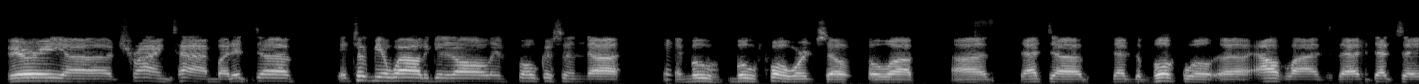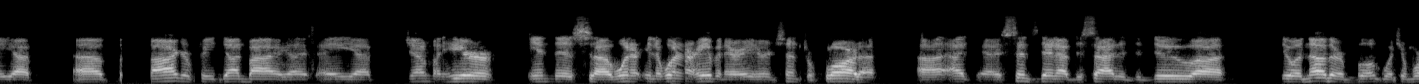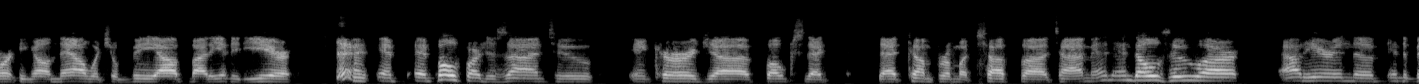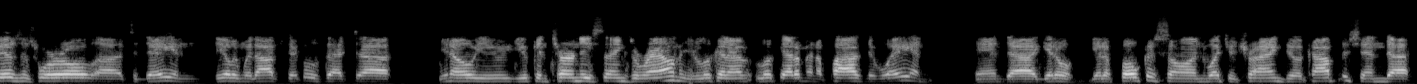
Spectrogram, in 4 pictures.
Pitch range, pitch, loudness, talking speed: 130-155 Hz, 140 Hz, -22 LUFS, 170 wpm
